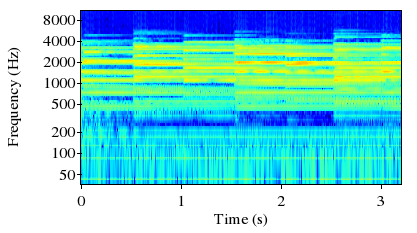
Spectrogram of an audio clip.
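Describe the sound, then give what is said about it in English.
Christmas church bells from a village peal in a steady sequence, a new ringing tone struck roughly twice a second, each overlapping the last, with a low rumble underneath and no voices. “Or was it the bells from the village below?”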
